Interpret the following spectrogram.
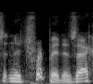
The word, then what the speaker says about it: Netrepid: I think we pronounce it Nitripid. Is that correct? Welcome to the program, Sam. Good morning. How are you? Yeah, good. Nitripid.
